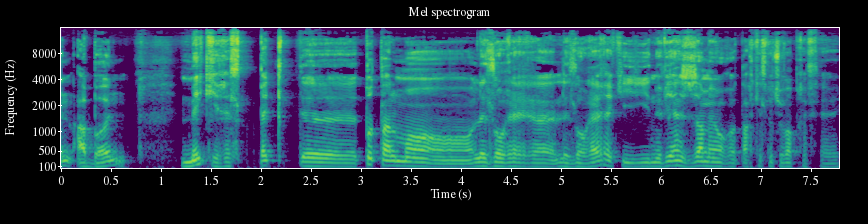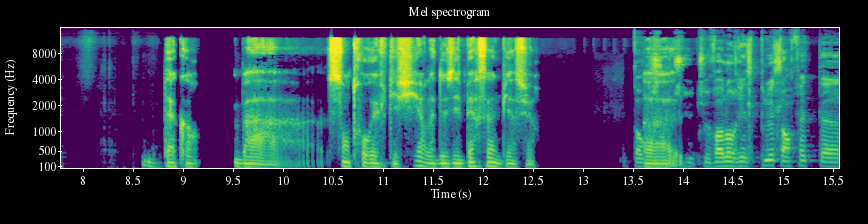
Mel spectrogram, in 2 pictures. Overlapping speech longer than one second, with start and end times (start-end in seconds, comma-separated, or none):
none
